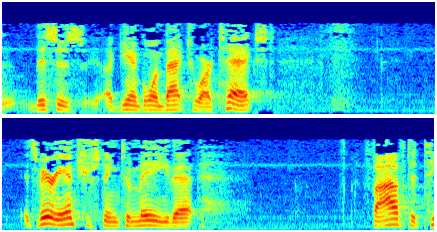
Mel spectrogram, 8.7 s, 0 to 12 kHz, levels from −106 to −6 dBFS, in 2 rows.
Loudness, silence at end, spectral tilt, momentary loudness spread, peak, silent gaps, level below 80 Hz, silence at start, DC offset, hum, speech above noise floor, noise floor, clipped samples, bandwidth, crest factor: -22 LUFS; 0 s; -5.5 dB/octave; 18 LU; -2 dBFS; none; -68 dBFS; 0 s; under 0.1%; 60 Hz at -60 dBFS; 39 dB; -62 dBFS; under 0.1%; 6.4 kHz; 22 dB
